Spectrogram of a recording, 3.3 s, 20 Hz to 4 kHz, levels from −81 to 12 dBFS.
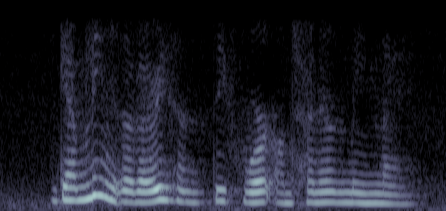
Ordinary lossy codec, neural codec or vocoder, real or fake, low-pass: AAC, 16 kbps; codec, 16 kHz in and 24 kHz out, 0.9 kbps, LongCat-Audio-Codec, fine tuned four codebook decoder; fake; 3.6 kHz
